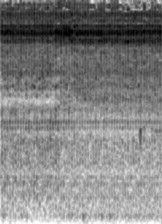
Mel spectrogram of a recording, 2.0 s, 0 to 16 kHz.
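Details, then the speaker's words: Berdair pump driven by an adjustable PWM signal generator at about 30% duty cycle, where the motor whine is gone: low, uneven pulsing chug with no whine, like an old piston engine idling; choppy running at low duty. "pump definitely sounds a lot more choppy it sounds like an old airplane engine just idling"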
